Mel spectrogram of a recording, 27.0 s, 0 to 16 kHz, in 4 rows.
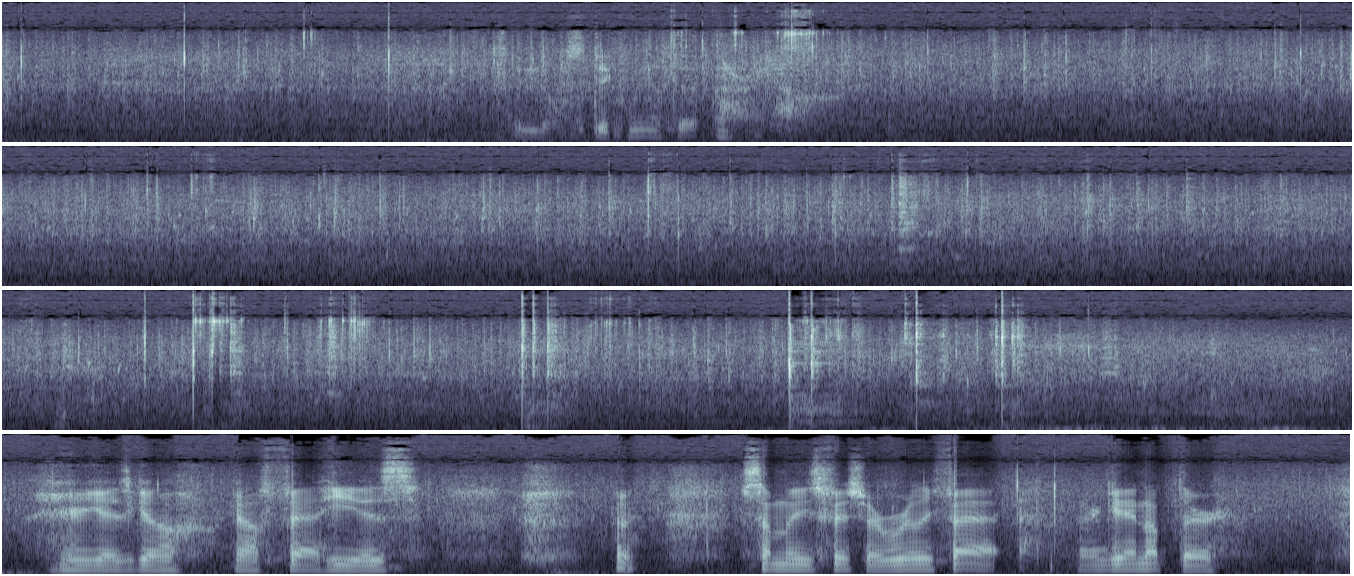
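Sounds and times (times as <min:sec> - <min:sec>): rain falling: 0:00.0 - 0:26.9
sharp clicks and clinks: 0:03.6 - 0:04.3, 0:14.4 - 0:15.5, 0:16.1 - 0:16.8, 0:17.4 - 0:18.7.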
